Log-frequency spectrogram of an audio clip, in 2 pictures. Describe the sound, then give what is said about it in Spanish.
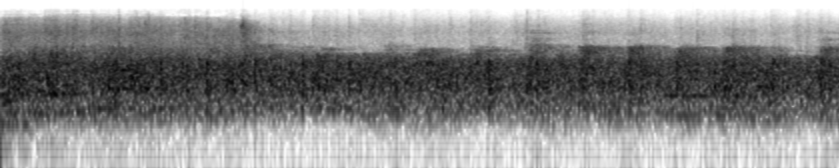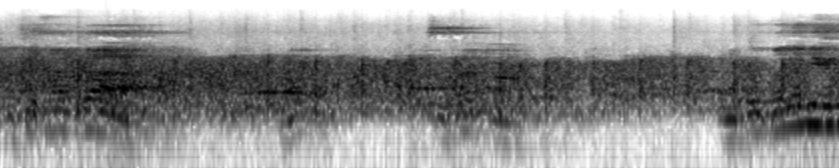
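A church audience at a worship service applauds in God's name, steadily for about ten seconds: a dense, loud wash of clapping with a few voices calling out over it. “A su nombre, den un aplauso que el hermano.”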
